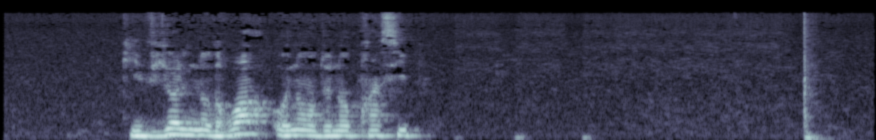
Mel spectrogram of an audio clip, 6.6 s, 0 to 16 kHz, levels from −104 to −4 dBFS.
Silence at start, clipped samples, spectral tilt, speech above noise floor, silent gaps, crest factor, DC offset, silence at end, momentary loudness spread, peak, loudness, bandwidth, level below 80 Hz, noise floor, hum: 0.9 s; under 0.1%; -7 dB/octave; 40 dB; none; 18 dB; under 0.1%; 0.45 s; 17 LU; -8 dBFS; -24 LUFS; 11.5 kHz; -50 dBFS; -62 dBFS; none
